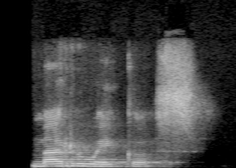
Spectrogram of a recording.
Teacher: The double R is a little longer than our single R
